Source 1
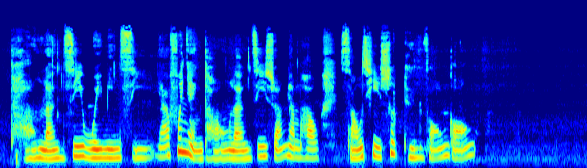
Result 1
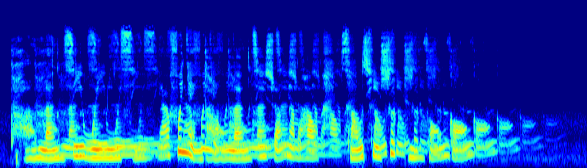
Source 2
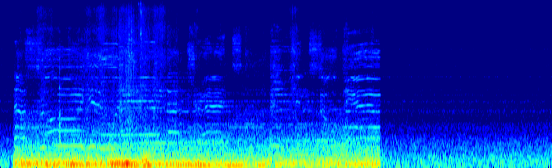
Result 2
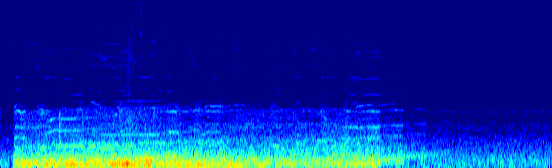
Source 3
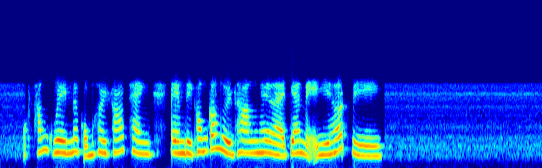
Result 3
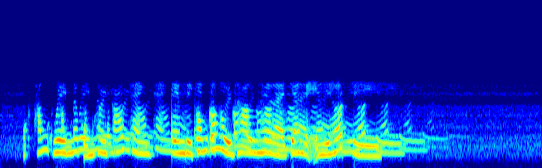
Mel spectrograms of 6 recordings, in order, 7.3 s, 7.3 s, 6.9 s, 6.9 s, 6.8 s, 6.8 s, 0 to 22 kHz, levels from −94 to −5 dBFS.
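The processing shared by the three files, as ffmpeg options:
-filter_complex "[0:a]highshelf=f=1800:t=q:w=3:g=-7,asplit=5[s0][s1][s2][s3][s4];[s1]adelay=289,afreqshift=59,volume=0.376[s5];[s2]adelay=578,afreqshift=118,volume=0.124[s6];[s3]adelay=867,afreqshift=177,volume=0.0407[s7];[s4]adelay=1156,afreqshift=236,volume=0.0135[s8];[s0][s5][s6][s7][s8]amix=inputs=5:normalize=0,volume=0.531"

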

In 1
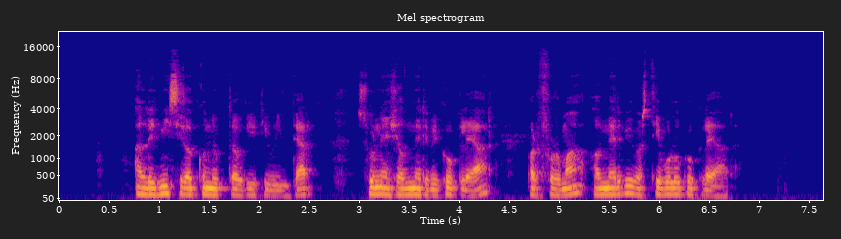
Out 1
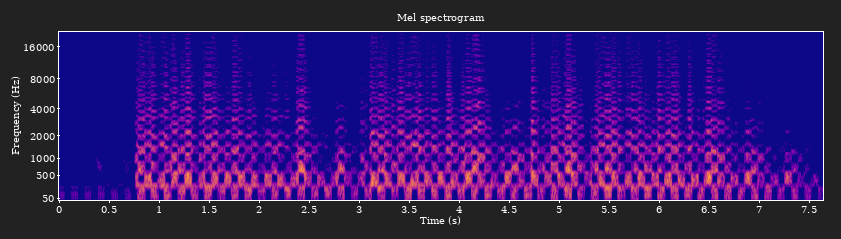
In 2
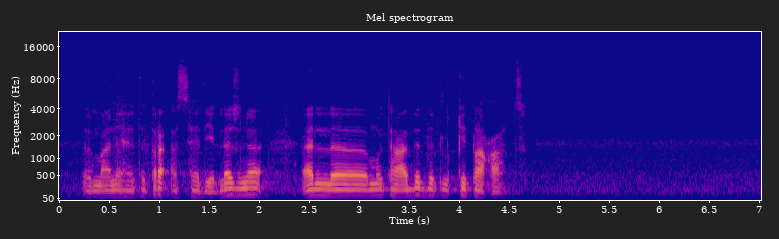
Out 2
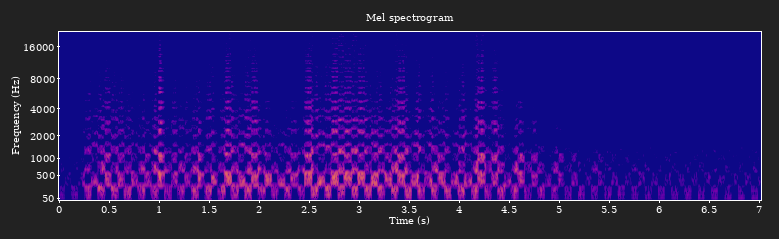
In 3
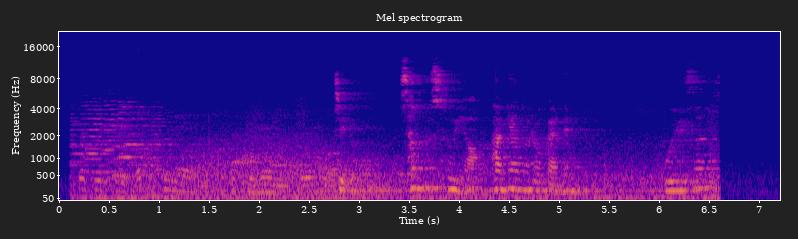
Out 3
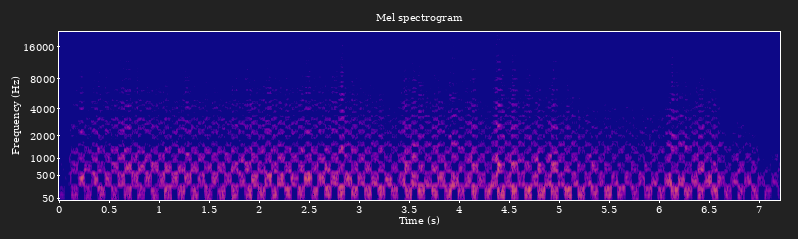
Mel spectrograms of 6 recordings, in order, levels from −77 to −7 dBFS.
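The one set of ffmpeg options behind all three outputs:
-filter_complex "[0:a]acrusher=samples=25:mix=1:aa=0.000001,highpass=91,lowshelf=f=380:g=-3.5,afftfilt=real='hypot(re,im)*cos(2*PI*random(0))':imag='hypot(re,im)*sin(2*PI*random(1))':win_size=512:overlap=0.75,highshelf=f=5200:g=-5.5,asplit=2[s0][s1];[s1]adelay=391,lowpass=f=1100:p=1,volume=0.562,asplit=2[s2][s3];[s3]adelay=391,lowpass=f=1100:p=1,volume=0.42,asplit=2[s4][s5];[s5]adelay=391,lowpass=f=1100:p=1,volume=0.42,asplit=2[s6][s7];[s7]adelay=391,lowpass=f=1100:p=1,volume=0.42,asplit=2[s8][s9];[s9]adelay=391,lowpass=f=1100:p=1,volume=0.42[s10];[s2][s4][s6][s8][s10]amix=inputs=5:normalize=0[s11];[s0][s11]amix=inputs=2:normalize=0,acrossover=split=340|3000[s12][s13][s14];[s12]acompressor=threshold=0.00501:ratio=4[s15];[s15][s13][s14]amix=inputs=3:normalize=0,aeval=exprs='val(0)+0.000447*(sin(2*PI*60*n/s)+sin(2*PI*2*60*n/s)/2+sin(2*PI*3*60*n/s)/3+sin(2*PI*4*60*n/s)/4+sin(2*PI*5*60*n/s)/5)':c=same,flanger=delay=8.9:depth=2.5:regen=19:speed=0.36:shape=sinusoidal,afftfilt=real='re*gt(sin(2*PI*7.5*pts/sr)*(1-2*mod(floor(b*sr/1024/300),2)),0)':imag='im*gt(sin(2*PI*7.5*pts/sr)*(1-2*mod(floor(b*sr/1024/300),2)),0)':win_size=1024:overlap=0.75,volume=2.51"

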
